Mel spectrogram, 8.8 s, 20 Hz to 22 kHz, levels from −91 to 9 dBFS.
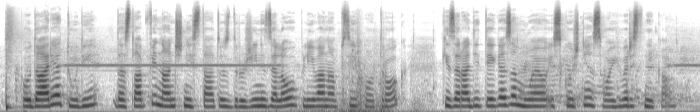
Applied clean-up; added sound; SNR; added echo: none; Snare drum + Subway, metro, underground; 14 dB; none.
